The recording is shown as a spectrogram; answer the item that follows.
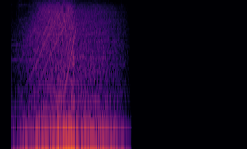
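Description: A whoosh sound effect for a logo intro, lasting about a second, with a deep low rumble under a rising sweep.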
